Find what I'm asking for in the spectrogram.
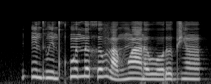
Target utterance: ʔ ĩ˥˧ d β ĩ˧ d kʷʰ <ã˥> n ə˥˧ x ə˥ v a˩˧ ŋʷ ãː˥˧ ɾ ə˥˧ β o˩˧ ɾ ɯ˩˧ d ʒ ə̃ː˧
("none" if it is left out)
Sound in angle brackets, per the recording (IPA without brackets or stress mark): ã˥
